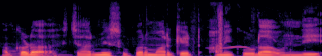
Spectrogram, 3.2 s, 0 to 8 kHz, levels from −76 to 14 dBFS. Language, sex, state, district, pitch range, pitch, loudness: Telugu, male, Andhra Pradesh, Sri Satya Sai, 105-115 Hz, 105 Hz, -18 LUFS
